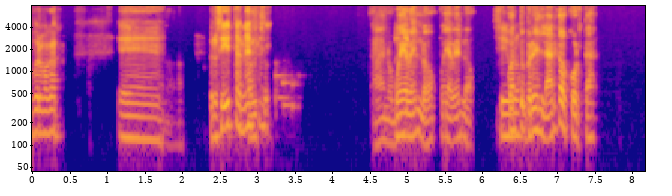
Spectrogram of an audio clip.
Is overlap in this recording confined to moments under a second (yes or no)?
yes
